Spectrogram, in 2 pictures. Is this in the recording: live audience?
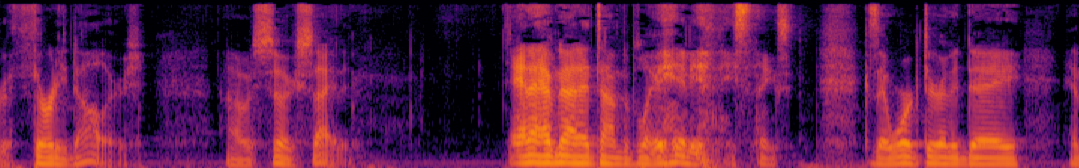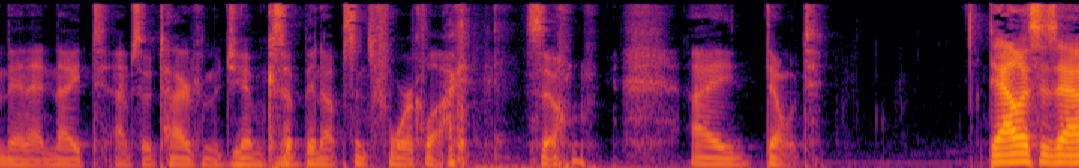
no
